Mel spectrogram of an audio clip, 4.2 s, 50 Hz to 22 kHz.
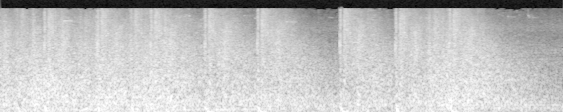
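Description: Heavy, sustained gunfire in GTA 5 roleplay, a dense barrage of overlapping shots with brief breaks, loud and continuous for several seconds.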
